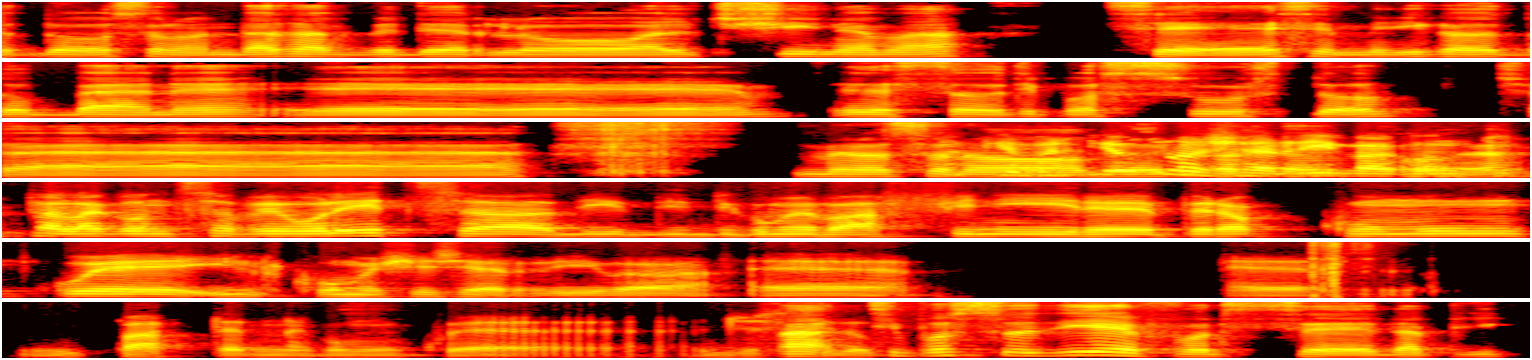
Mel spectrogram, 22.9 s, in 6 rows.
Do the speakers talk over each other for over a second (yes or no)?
yes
